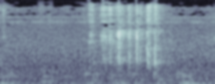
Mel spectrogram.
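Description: Close-up crunching of crispy chicharron (fried pork rind) being bitten and chewed: a quick run of crackles about a second in, lasting about half a second.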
